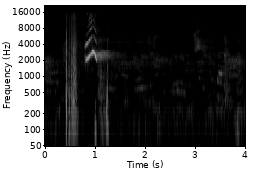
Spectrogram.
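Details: Talking common hill myna: sharp clicks, then a loud ringing whistled note that rises and falls and slides down into a softer drawn-out tone, followed by faint quiet murmurs.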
